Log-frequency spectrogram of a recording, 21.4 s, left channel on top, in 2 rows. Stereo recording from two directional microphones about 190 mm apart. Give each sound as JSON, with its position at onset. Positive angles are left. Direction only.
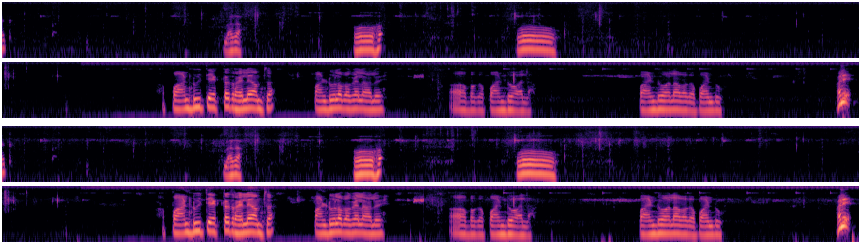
{"t": 2.2, "sound": "snake", "side_deg": -45}
{"t": 4.4, "sound": "speech", "side_deg": -55}
{"t": 6.4, "sound": "speech", "side_deg": -50}
{"t": 7.5, "sound": "a sound", "side_deg": -25}
{"t": 10.7, "sound": "biting", "side_deg": -5}
{"t": 12.6, "sound": "speech", "side_deg": -5}
{"t": 16.3, "sound": "speech", "side_deg": -30}
{"t": 18.7, "sound": "speech", "side_deg": -35}
{"t": 21.1, "sound": "speech", "side_deg": -45}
